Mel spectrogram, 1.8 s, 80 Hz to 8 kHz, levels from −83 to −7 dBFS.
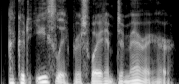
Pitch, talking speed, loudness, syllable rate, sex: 100 Hz, 270 wpm, -18 LUFS, 8.1 syllables/s, male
